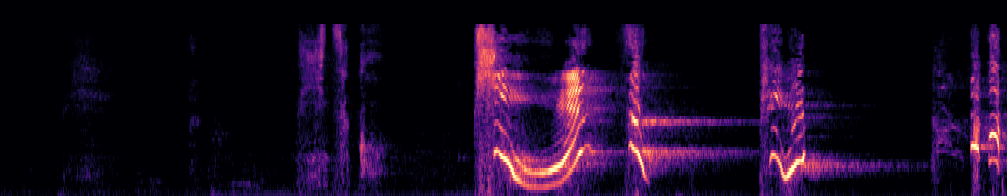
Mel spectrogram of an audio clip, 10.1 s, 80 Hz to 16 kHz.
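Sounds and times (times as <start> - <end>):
opera vocal cry swooping in pitch: 4.9 - 8.5.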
